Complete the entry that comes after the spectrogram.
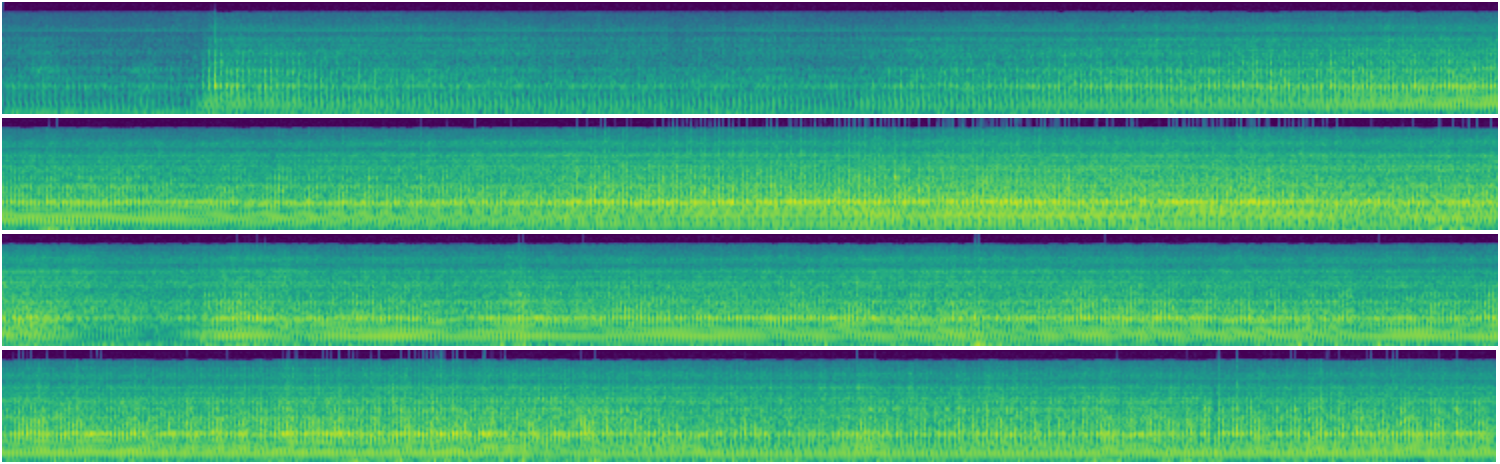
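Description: KTM off-road motorcycle engine running under load on a forest dirt track, its revs climbing steadily over the first dozen seconds. About fifteen seconds in the engine note drops off briefly, as when the throttle is closed, then picks up and holds steady.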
